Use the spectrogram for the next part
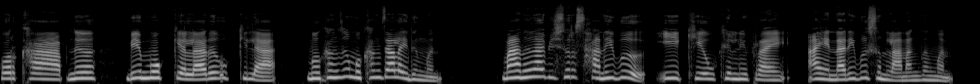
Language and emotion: Bodo, disgusted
